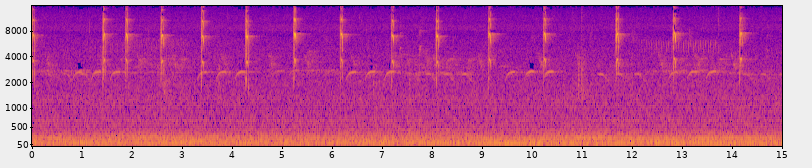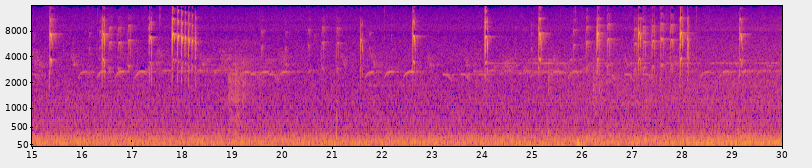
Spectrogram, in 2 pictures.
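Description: Birds calling, a fledgling woodpecker among them: a steady run of quick soft chirps with sharp, high call notes repeating about once or twice a second, over a low background rumble.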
